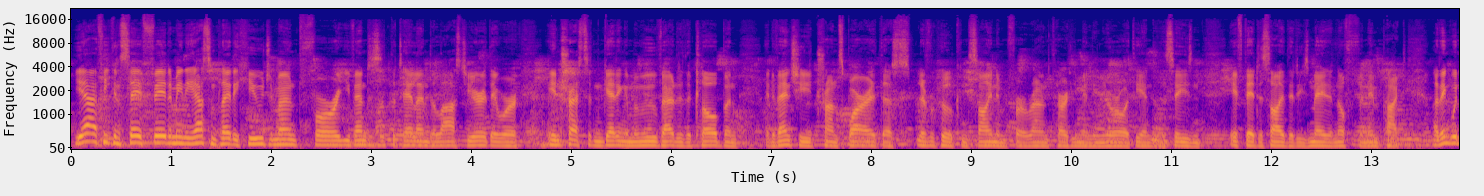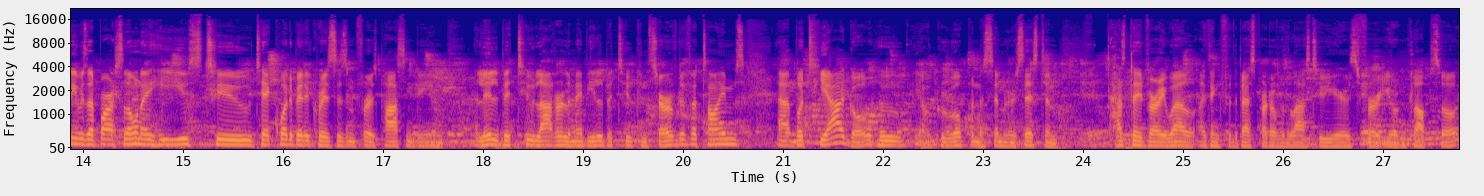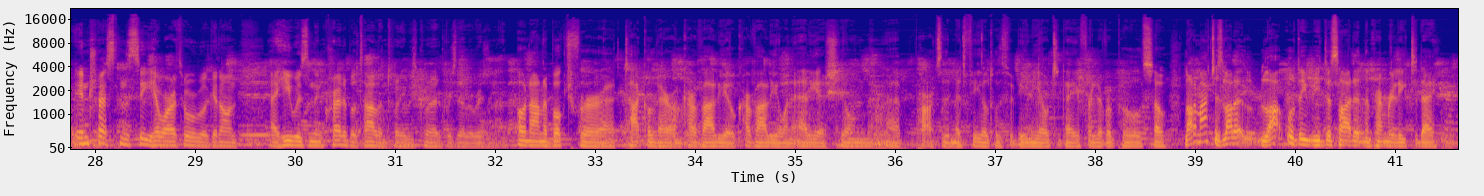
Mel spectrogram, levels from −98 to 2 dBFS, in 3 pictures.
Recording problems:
background chatter; noticeable; throughout; 3 voices, 10 dB below the speech
uneven, jittery; strongly; from 22 to 39 s

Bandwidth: 18.5 kHz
